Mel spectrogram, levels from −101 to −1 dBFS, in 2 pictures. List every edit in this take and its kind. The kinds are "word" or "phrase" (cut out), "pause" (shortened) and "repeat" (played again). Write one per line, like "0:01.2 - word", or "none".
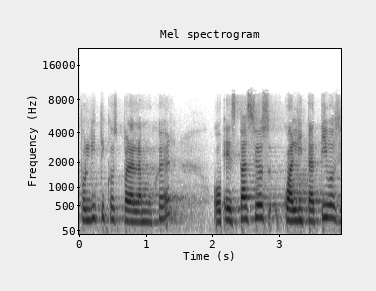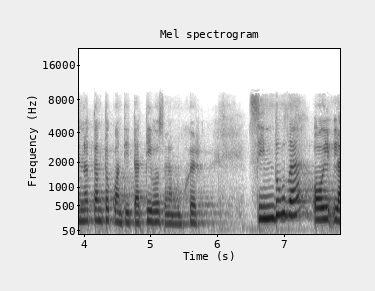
0:02.1 - word
0:05.2 - word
